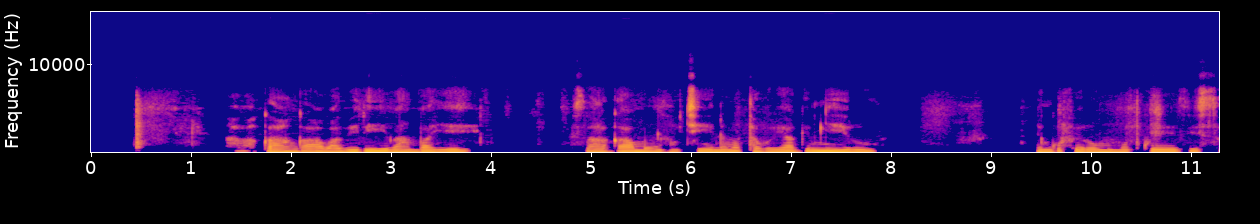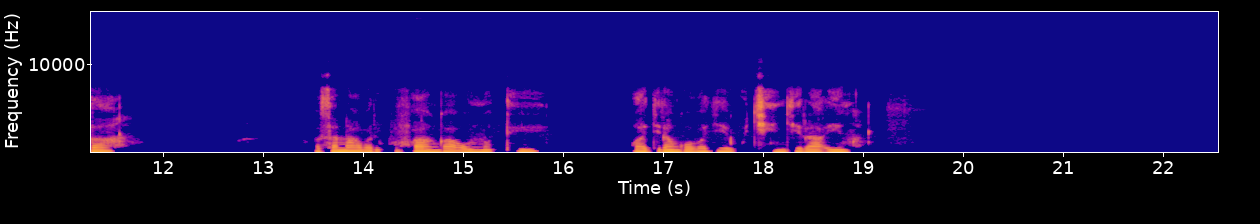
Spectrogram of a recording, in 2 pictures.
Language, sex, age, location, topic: Kinyarwanda, female, 50+, Musanze, education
